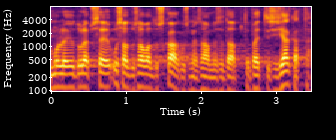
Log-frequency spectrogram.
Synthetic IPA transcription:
mulːejut̪ule̞b̥se̞ːʔusɑld̪usɑvɑld̪uskɑːkusme̞sɑːme̞se̞d̪ɑt̪e̞bɑt̪ʲːˑisiːsjæt̪̚kɑt̪ːˑɑ

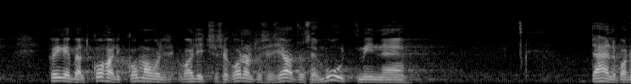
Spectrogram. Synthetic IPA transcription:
kɤjɡe̞peɑlt̪̚ˑko̞ɦɑlikːuo̞mɑvɑlʲit̪suse̞ko̞rːɑld̪use̞se̞ɑd̪̥use̞muːt̪ˑmine | t̪æɦelepɑn

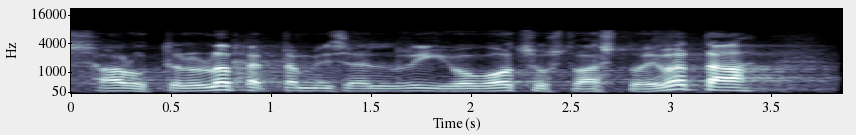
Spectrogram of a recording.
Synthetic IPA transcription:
ɑɾut̪ːˑe̞lulɤpːˑe̞t̪ːɑmise̞lriːɡ̥iko̞ɡ̥oo̞t̪sust̪vɑst̪ue̞jvɤt̪ːˑɑ

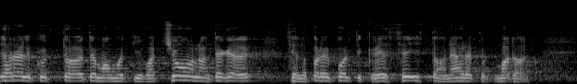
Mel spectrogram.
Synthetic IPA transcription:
jæɾe̞likˑut̪t̪e̞mɑmo̞t̪ʲːivɑt̪sio̞ːno̞nt̪e̞ɡ̥e | se̞lːepɑripo̞lʲt̪ikːˑɑeːst̪se̞jst̪ɑːnæːɾet̪ːˑult̪mɑd̪̥ɑ̰l

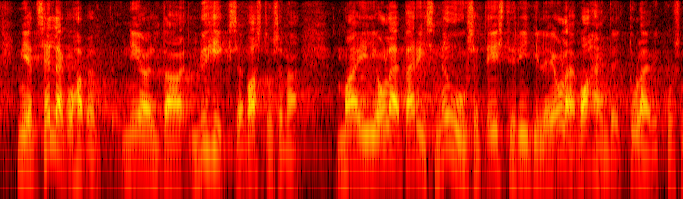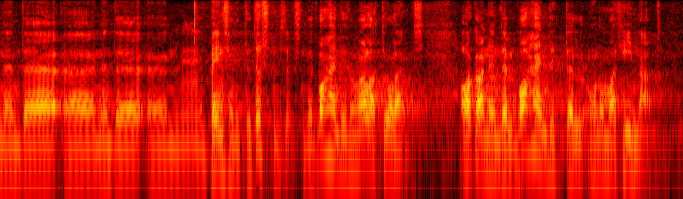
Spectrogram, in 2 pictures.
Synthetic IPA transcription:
niːe̞t̪ːse̞lːe̞ko̞ɦɑb̥eɑlt̪ˑniːø̞ːld̪̥ɑlyɦikse̞vɑst̪use̞nɑ | mɑejo̞lepæɾisnɤwse̞t̪ːe̞ːsʲt̪iɾiːɡ̥ile̞jo̞levɑɦe̞nd̪̥e̞jd̪̥̚t̪ulevikusne̞nd̪̥e̞ne̞nd̪e̞ | pe̞nsio̞nit̪ːˑe̞t̪ɤst̪mise̞ksne̞ːd̪vɑɦe̞nd̪id̪̥o̞nɑlɑt̪ːˑio̞lḛmɑ̰s | ɑɡ̥ɑne̞nd̪̥e̞lvɑɦe̞nd̪it̪ːe̞lo̞no̞mɑd̪̥hinːɑ̰d̪̥

